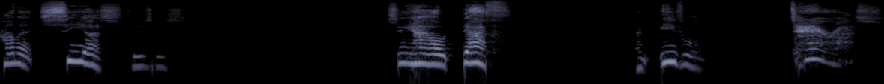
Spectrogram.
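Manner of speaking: soft, slow, broken plea; hushed plea. Acted. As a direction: whisper it to Jesus at the tomb. Mary pleading at tomb.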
